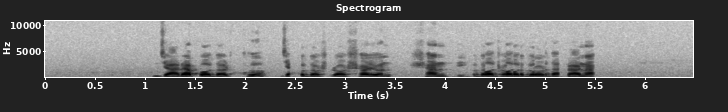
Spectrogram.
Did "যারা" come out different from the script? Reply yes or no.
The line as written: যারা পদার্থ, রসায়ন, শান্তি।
no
